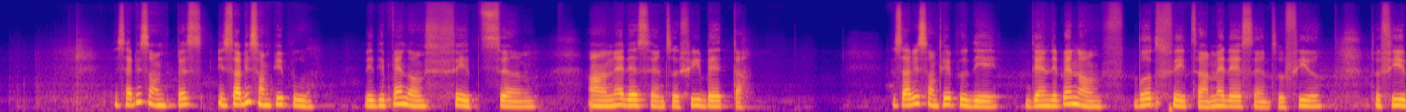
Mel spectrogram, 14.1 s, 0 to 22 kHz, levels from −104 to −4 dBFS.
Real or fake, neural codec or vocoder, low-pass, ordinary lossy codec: fake; autoencoder, 48 kHz, 32 numbers a frame, DAC-VAE, trained on Japanese speech; none; none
